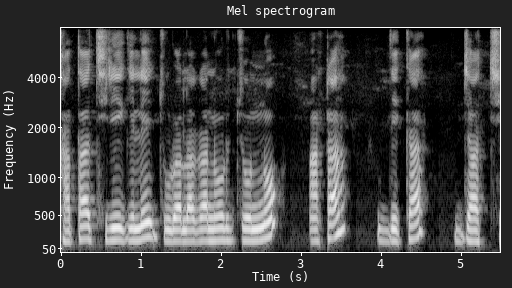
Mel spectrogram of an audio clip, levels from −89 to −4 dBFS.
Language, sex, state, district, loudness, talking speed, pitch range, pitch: Bengali, male, West Bengal, Cooch Behar, -16 LUFS, 100 wpm, 155-180 Hz, 160 Hz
